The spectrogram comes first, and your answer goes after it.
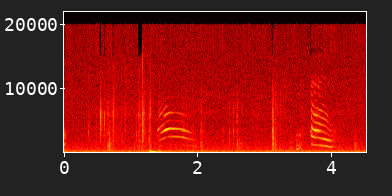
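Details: Rescued kittens, including Lucy, in their 25th day of care, call while waiting for cooling milk. Two soft, thin, falling mews about two seconds apart, with tapping and light clicking sounds in the room.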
